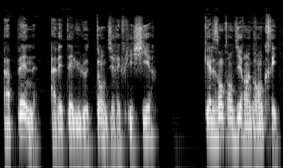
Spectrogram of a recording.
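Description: A man narrating a children's story in a calm, expressive read-aloud manner. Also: on the low side, moderate pace. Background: faint music.

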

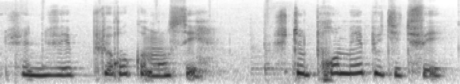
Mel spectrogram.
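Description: A woman voicing a small boy in a children's storybook, high and childish in tone. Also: sing-song, takes it slowly, faint music behind. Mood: tearful, sorry. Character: small boy, scared then sorry.

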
